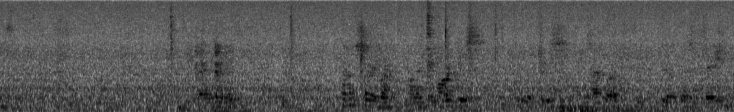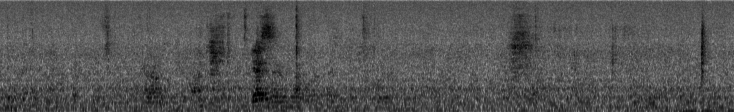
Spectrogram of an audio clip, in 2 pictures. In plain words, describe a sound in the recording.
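A man lectures calmly through a microphone in a large room.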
